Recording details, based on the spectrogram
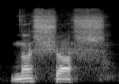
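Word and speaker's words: נחש: Nachash, pronúncia hebraica, ok? Nachash.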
